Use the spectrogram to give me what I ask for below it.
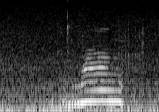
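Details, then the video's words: Male domestic cat meowing while being brushed, which he enjoys: a single drawn-out meow, briefly rising then held level for about half a second before stopping, over a low background hum. "Brushing My Cat While He Meows"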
